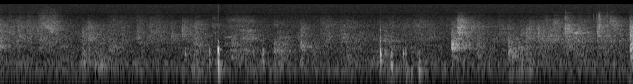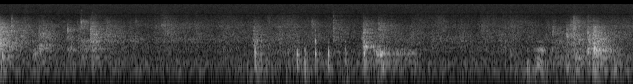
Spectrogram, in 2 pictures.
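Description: Classroom handling noise: sheets of paper rustling as worksheets are handed out, with scattered clicks and knocks from desks and chairs.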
